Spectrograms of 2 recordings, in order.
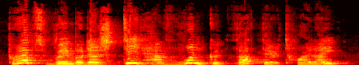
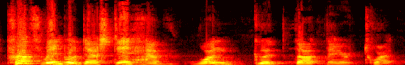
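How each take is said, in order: First: The line is read in a put-on character voice. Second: The line is read without the character's voice. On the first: The speaker calls it right. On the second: The speaker calls it wrong.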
